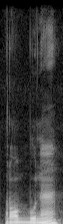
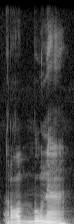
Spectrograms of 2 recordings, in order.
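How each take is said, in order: Both takes have the same delivery.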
